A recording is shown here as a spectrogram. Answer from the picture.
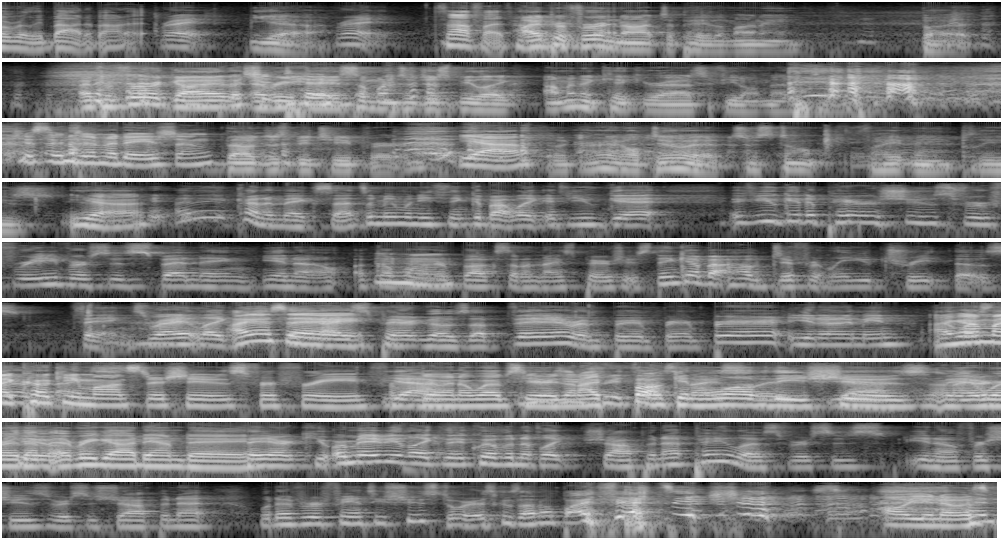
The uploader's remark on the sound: Live from San Francisco Sketchfest. This week's episode was recorded live from The San Francisco Sketchfest.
